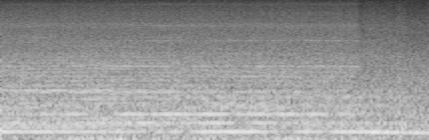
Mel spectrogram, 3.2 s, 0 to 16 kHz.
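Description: A Formula Renault 2.0 race car engine in the iRacing simulator at Monza holds a loud, steady high-pitched drone at sustained revs, with no voices over it.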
